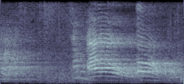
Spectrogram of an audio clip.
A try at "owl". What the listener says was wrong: Yeah.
